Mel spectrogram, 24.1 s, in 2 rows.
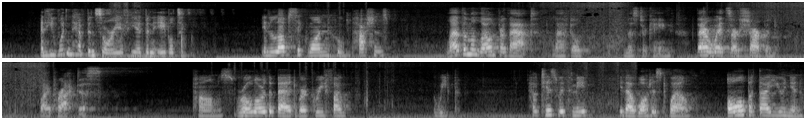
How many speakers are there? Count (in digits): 3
